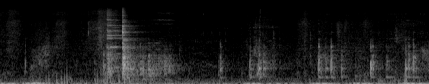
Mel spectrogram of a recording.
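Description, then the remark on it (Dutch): Plates and bowls clattering against each other in a quick series of sharp clinks and knocks, with one louder ceramic clash early on followed by lighter scattered taps. “Eén bord. Een kom.”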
